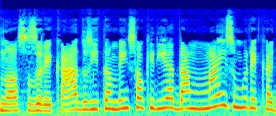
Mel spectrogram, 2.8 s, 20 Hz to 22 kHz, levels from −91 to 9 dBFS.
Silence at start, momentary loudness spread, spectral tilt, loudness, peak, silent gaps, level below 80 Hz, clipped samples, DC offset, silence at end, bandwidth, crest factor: 0 s; 2 LU; -3.5 dB/octave; -14 LUFS; 0 dBFS; none; -48 dBFS; under 0.1%; 0.1%; 0 s; 13 kHz; 14 dB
